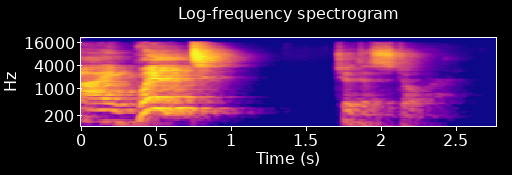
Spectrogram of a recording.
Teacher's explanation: Now it seems like the most important thing is that I already went, because I made went the loudest word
